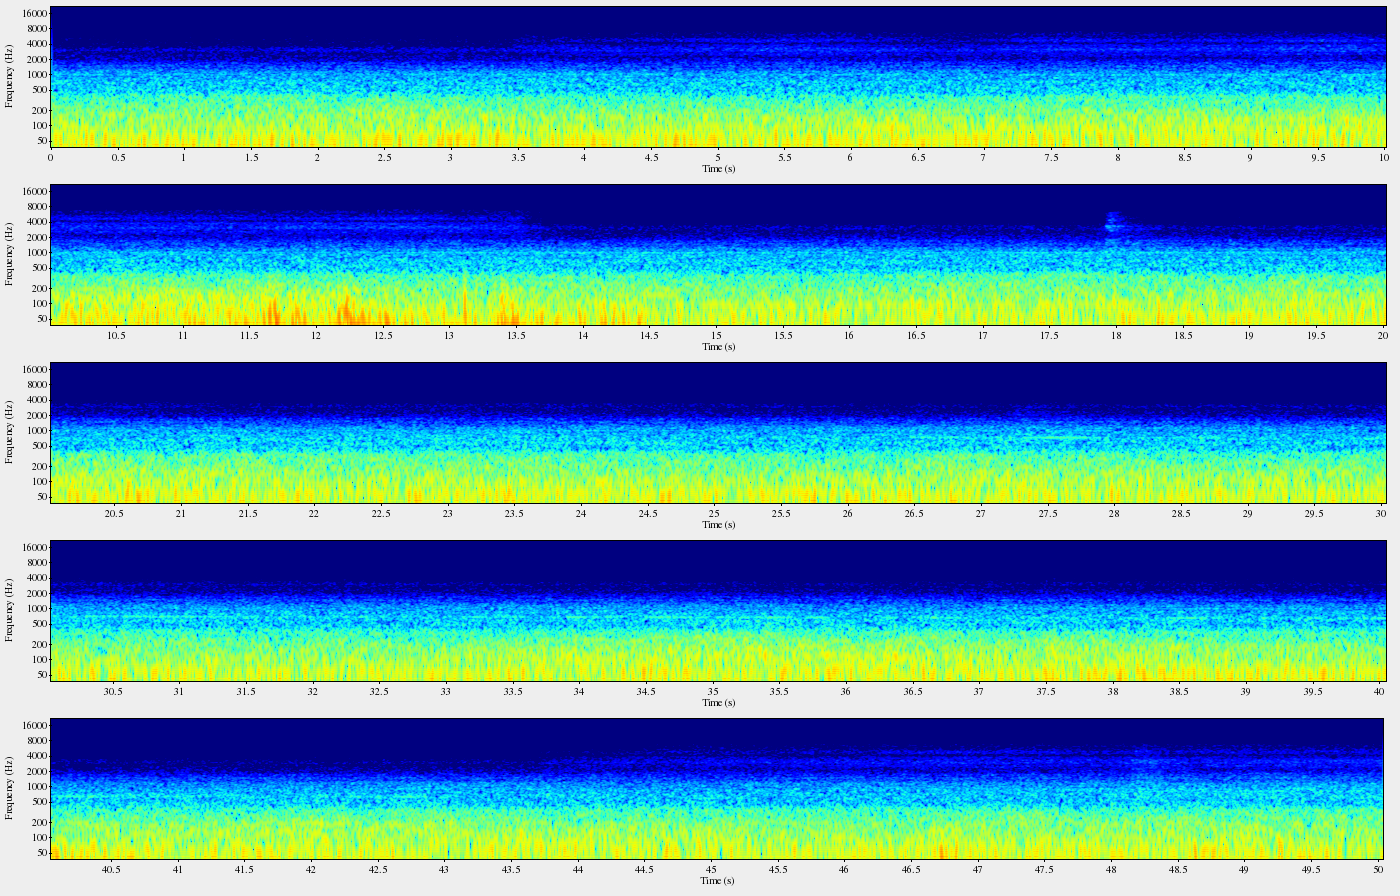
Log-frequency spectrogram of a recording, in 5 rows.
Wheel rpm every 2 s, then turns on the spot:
0, 0, 0, 0, 0, 0, 0, 0, 0, 0, 0, 0, 0, 0, 0, 0, 0, 0, 0, 0, 0, 0, 0, 0, 0.
none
